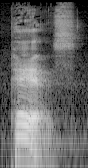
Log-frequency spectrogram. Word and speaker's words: Pears: the transparent soap is also tears not Pierce it is pears sir common is a proper noun pears okay now I lead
